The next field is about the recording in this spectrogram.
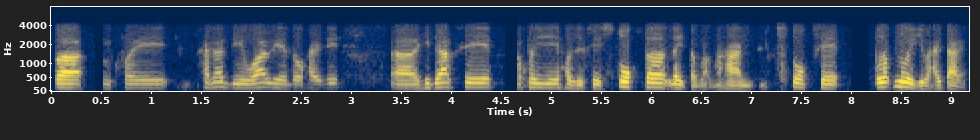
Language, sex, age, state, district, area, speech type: Manipuri, male, 18-30, Manipur, Kangpokpi, urban, conversation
